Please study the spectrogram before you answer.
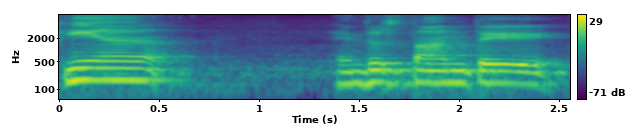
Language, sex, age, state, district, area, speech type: Sindhi, male, 45-60, Maharashtra, Mumbai Suburban, urban, spontaneous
